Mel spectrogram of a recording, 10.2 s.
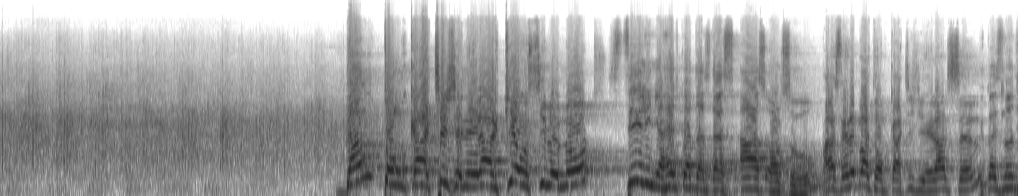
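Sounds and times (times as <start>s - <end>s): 
audience clapping for the Lord: 0.0s - 4.4s
speech: 3.4s - 10.1s.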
